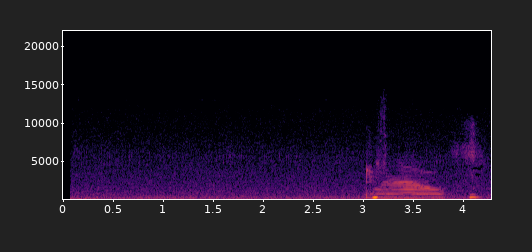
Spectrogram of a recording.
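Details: Domestic cat named Butters meowing indoors to ask his owner to follow; a single harmonic-rich meow of under a second, steady then slightly falling, after a quiet stretch of room noise, with short clicks nearby.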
